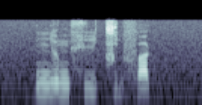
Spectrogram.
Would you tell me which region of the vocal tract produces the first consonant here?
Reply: palate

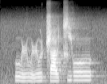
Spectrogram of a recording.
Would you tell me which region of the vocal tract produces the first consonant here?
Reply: retroflex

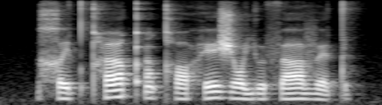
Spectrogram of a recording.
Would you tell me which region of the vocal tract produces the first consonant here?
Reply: uvula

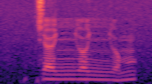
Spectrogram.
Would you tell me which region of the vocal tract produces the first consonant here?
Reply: palate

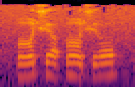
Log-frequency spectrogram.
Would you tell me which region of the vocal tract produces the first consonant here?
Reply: velum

